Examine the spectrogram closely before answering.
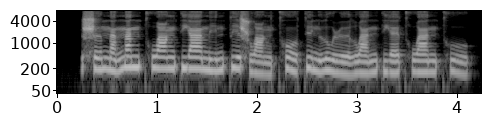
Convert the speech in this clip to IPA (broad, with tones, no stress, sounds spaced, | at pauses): ʂ ɻ̩˨˦ n̪ ä˨˩ n̪ a˦ n t̪ʰ w ɑ˦ ŋ t̪ j ä˦ n̪ i˨˦ n t̪ i˦ ʂ w ɑ˨˩ ŋ t̪ʰ o˥˨ ʊ̯ t̪ y˥˨ n l u˥˨ ɻ ɻ̩˨˩ l w a˨˦ n t̪ j ɛ˨˦ t̪ʰ w a˦ n t̪ʰ u˥˨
